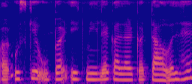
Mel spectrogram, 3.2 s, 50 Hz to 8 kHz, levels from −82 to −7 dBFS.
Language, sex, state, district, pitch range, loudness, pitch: Hindi, female, Bihar, Gopalganj, 205-235 Hz, -38 LUFS, 220 Hz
